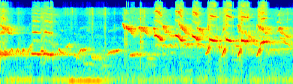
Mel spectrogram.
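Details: White-rumped shama song played as a lure for silent birds: smooth whistled notes at first, then a fast burst of high sweeping and trilled notes, over a faint low hum.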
